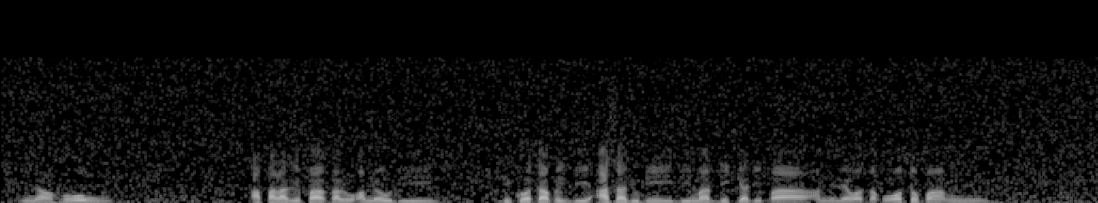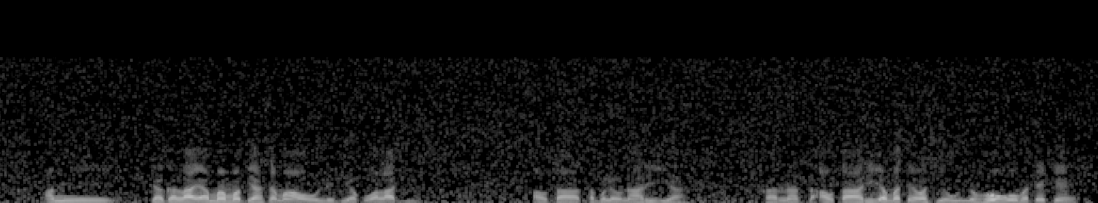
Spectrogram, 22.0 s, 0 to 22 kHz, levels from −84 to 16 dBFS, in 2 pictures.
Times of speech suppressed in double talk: none

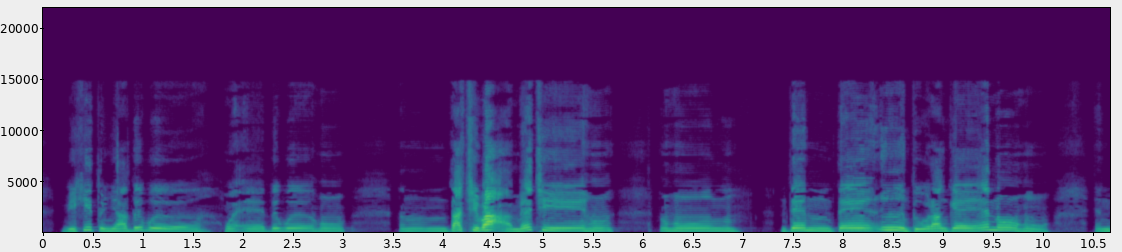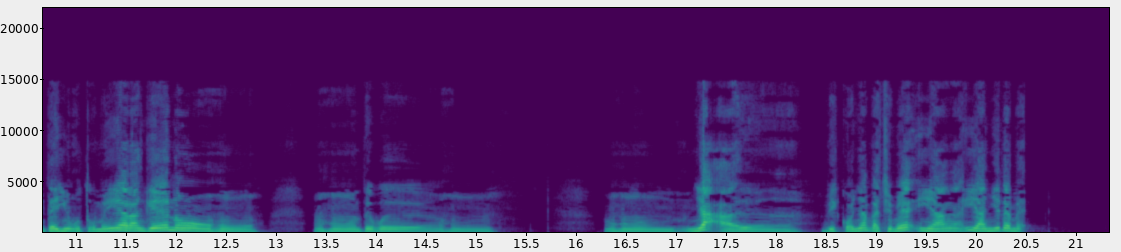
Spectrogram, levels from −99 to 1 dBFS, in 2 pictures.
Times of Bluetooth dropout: none

